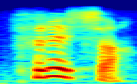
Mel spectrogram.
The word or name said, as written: fresa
